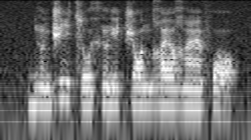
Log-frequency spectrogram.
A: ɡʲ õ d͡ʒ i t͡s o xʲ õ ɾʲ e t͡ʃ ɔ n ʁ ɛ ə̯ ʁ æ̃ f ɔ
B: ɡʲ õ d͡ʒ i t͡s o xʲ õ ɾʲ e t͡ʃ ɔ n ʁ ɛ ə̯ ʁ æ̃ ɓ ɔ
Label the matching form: A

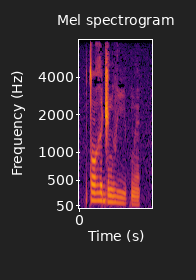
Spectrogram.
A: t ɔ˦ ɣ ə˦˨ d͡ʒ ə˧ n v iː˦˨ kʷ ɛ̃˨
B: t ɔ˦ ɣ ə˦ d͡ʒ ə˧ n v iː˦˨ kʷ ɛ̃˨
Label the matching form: B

